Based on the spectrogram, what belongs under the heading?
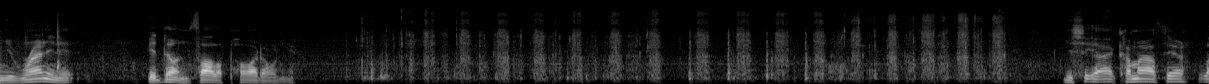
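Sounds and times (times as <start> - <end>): cabbage rasping on slicer blade: 4.0 - 10.1.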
